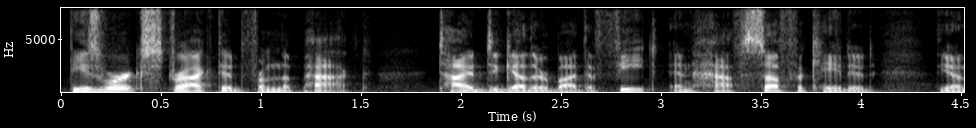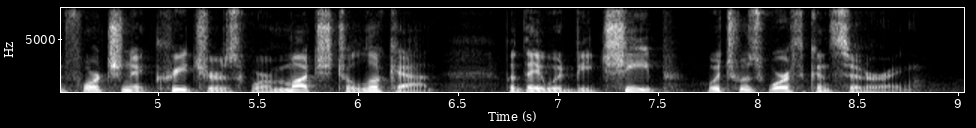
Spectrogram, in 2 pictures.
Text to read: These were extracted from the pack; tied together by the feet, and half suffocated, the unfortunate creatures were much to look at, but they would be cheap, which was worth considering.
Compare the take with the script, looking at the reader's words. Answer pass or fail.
pass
